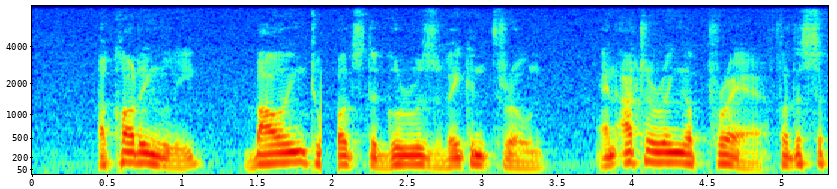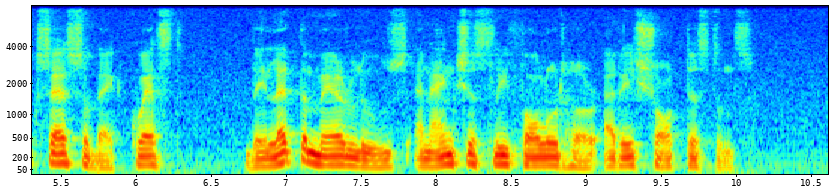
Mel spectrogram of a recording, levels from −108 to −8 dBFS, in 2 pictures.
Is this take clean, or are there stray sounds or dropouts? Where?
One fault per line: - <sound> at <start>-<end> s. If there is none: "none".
- dropout at 1.9-2.0 s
